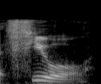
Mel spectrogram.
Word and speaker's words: fuel: we're using the word fuel okay we start off with an e sound so f e so fuel fuel try that if fuel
